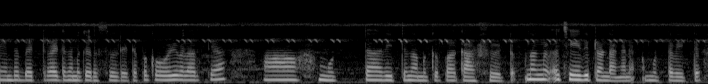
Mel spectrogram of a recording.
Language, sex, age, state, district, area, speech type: Malayalam, female, 18-30, Kerala, Thiruvananthapuram, rural, spontaneous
